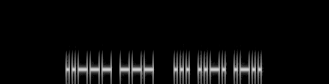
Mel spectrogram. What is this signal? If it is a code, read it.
Morse code, heard as a keyed tone, about 38 wpm, 700 Hz. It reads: 2O SFL
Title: Winter Field Day Exchanges 40wpm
